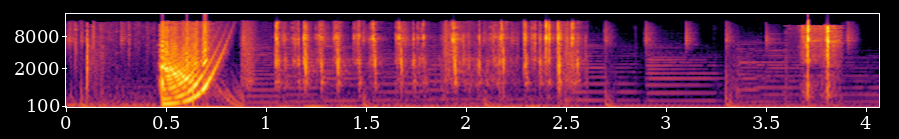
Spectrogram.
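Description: A steeply rising swoop sound effect about half a second in, then a quick run of computer-keyboard typing clicks over soft background music, with two sharper clicks near the end.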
